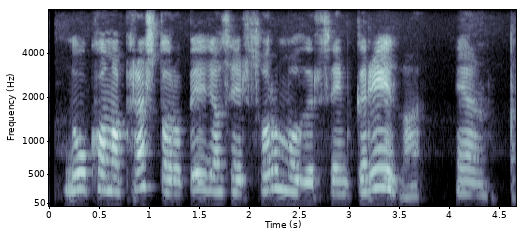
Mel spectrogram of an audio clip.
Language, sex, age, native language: Icelandic, male, 11, Icelandic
